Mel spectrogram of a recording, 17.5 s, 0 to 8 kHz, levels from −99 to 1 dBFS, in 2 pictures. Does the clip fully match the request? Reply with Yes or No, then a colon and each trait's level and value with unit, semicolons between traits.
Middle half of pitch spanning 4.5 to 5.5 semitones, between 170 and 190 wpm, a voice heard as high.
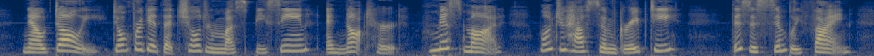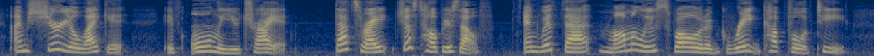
Yes: average, 5.2 semitones; average, 180 wpm; very high, 250 Hz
